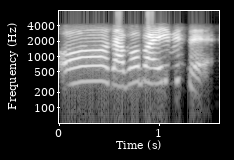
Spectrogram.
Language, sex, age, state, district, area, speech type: Assamese, female, 30-45, Assam, Morigaon, rural, conversation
